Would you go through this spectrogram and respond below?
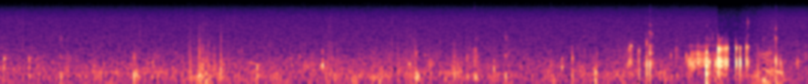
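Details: Stomach growling after drinking water: low gurgling and bubbling rumbles that swell into a louder growl near the end; bowel sounds (borborygmi).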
